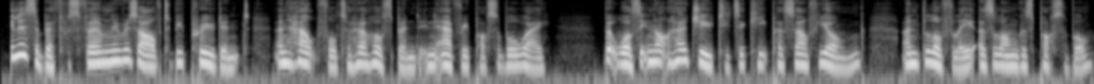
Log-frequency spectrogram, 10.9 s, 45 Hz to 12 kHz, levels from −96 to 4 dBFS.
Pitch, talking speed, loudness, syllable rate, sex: 165 Hz, 175 wpm, -20 LUFS, 5.3 syllables/s, female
